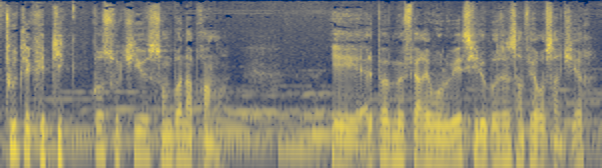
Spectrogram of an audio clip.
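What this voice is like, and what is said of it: Nord-Pas-de-Calais French accent. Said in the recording (French): “mon accent du Nord-Pas-de-Calais”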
